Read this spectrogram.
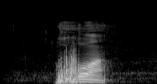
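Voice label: "huang4" Chinese, female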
